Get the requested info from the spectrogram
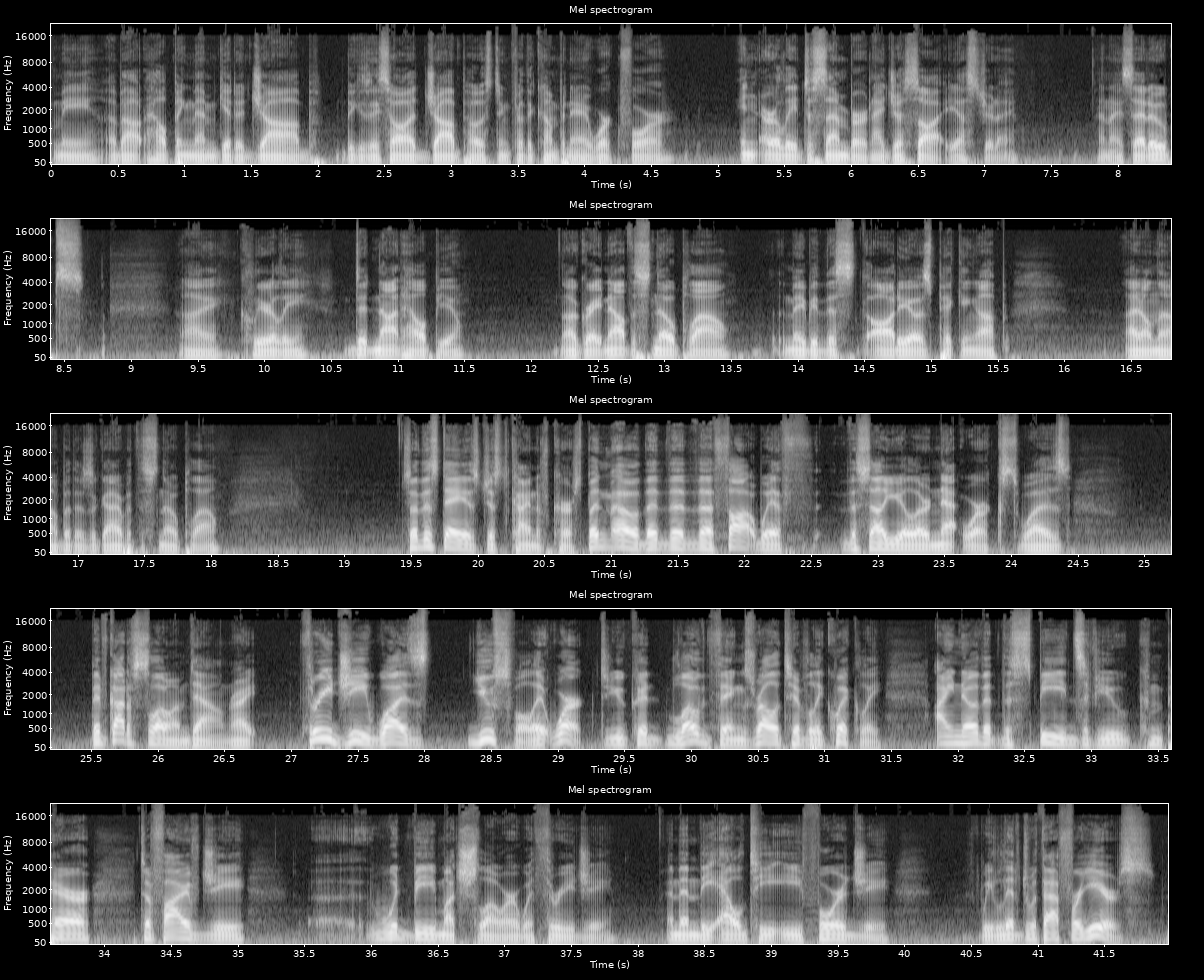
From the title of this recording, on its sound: Recording Inside A Snowed In Car In Rural Maine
